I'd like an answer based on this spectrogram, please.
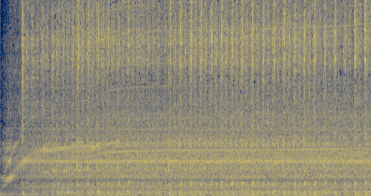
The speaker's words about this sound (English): it's listen time to the dulcet sounds of my electric hand mixer.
